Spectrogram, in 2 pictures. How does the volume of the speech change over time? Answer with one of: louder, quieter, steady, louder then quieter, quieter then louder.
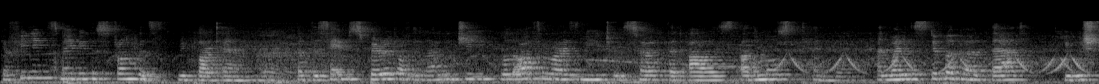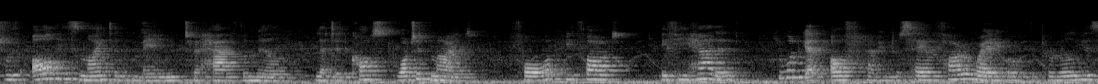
steady.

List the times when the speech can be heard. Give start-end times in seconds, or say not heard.
0.0-21.9.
